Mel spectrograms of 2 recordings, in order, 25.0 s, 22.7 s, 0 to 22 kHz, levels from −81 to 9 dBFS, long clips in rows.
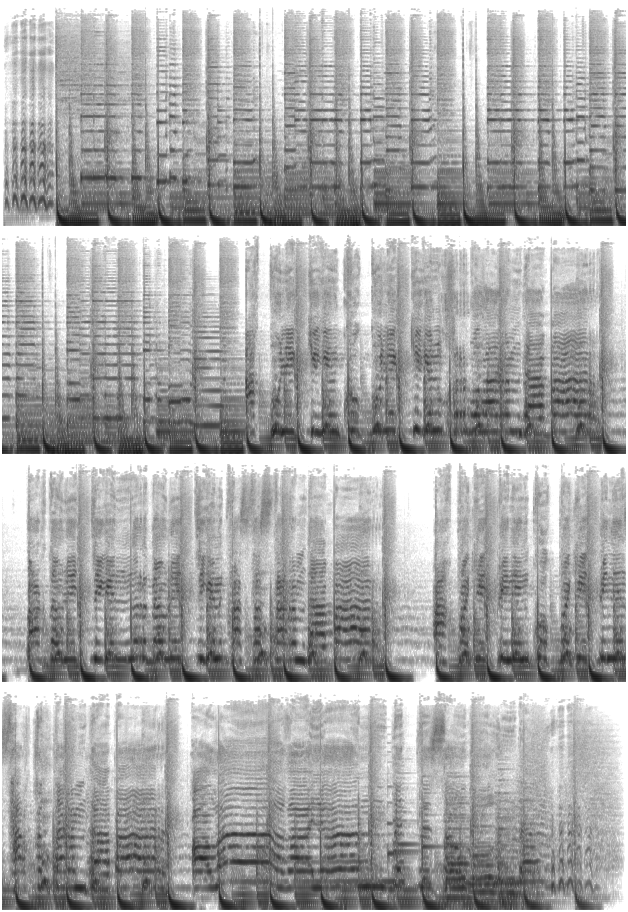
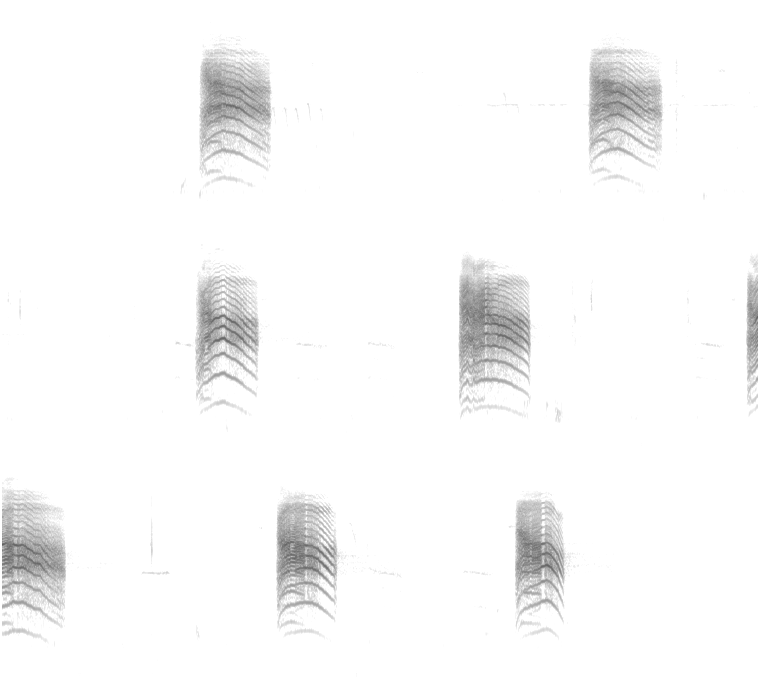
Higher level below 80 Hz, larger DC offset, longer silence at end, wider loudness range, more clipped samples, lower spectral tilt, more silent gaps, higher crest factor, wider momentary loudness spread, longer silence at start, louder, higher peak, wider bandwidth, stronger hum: first, -12 dBFS vs under -90 dBFS; neither; second, 0.25 s vs 1.9 s; second, 1 LU vs 6 LU; neither; first, -5.5 dB/octave vs 8 dB/octave; neither; second, 8 dB vs 22 dB; second, 3 LU vs 18 LU; second, 0.05 s vs 2 s; first, -11 LUFS vs -26 LUFS; first, 0 dBFS vs -12 dBFS; first, 18.5 kHz vs 16 kHz; neither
